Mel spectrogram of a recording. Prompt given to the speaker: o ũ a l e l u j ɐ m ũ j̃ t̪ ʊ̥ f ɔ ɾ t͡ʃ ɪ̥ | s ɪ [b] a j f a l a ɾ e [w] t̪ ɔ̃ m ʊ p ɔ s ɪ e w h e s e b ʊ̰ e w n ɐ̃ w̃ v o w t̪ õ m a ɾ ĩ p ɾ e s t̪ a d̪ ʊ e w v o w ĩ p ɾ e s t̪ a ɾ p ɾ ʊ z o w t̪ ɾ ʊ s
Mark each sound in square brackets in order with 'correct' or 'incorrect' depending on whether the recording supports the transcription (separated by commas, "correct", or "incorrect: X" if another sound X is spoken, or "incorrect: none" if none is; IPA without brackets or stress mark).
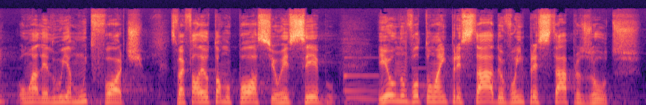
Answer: incorrect: v, correct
